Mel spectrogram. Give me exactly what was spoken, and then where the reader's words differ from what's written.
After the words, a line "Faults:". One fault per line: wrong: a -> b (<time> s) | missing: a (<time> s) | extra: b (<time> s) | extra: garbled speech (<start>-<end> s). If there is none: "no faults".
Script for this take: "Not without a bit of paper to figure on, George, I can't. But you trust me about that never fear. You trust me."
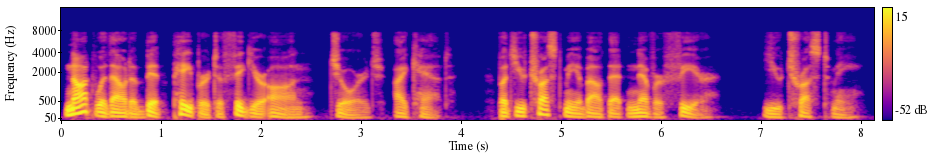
"Not without a bit paper to figure on, George, I can't. But you trust me about that never fear. You trust me."
Faults:
missing: of (1.1 s)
